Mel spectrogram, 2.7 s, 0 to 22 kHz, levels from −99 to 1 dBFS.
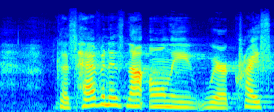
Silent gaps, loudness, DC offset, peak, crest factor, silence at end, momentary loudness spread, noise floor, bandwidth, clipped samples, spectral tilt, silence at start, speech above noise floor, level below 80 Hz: none; -30 LUFS; under 0.1%; -12 dBFS; 20 dB; 0 s; 10 LU; -54 dBFS; 14.5 kHz; under 0.1%; -4.5 dB/octave; 0 s; 23 dB; -76 dBFS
